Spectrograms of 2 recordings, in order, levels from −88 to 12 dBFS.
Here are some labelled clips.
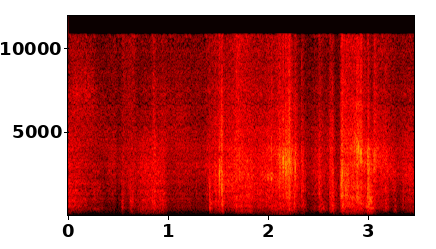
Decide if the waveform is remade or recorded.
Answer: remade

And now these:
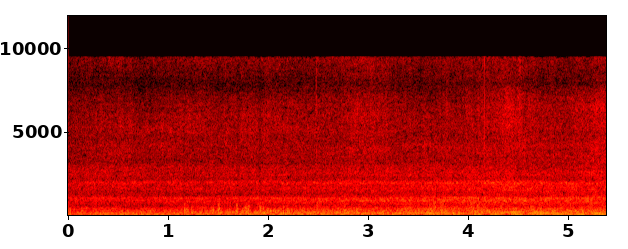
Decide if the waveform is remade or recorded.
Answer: remade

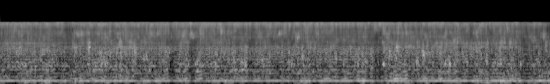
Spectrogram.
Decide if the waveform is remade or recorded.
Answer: remade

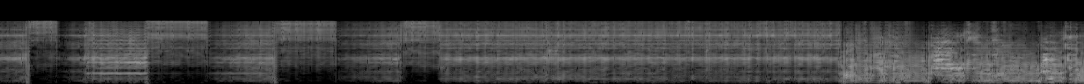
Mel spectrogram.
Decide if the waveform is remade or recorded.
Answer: remade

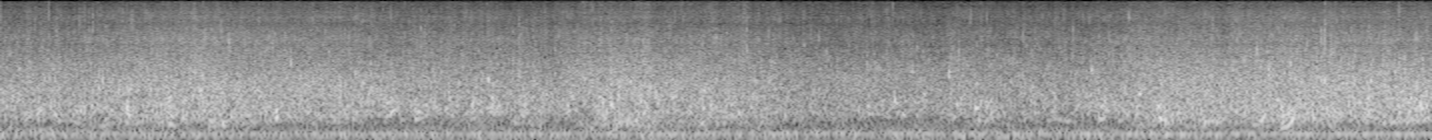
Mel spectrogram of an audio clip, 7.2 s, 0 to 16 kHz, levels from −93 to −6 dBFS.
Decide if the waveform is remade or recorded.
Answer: recorded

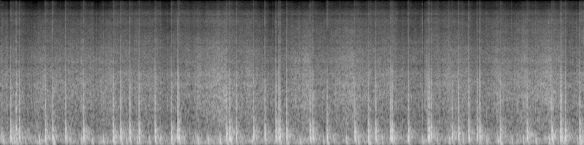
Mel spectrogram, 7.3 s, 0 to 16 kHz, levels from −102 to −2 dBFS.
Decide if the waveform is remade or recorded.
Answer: remade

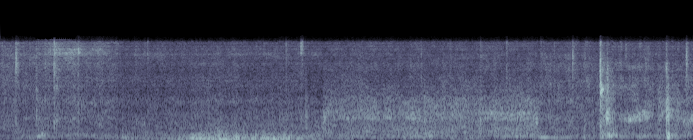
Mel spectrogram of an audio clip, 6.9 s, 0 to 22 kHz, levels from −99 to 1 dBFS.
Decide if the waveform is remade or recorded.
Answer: remade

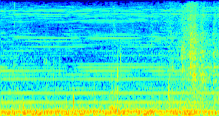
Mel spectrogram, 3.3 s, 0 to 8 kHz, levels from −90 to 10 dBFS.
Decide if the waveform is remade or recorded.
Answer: recorded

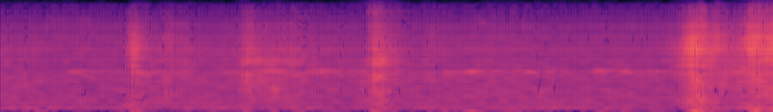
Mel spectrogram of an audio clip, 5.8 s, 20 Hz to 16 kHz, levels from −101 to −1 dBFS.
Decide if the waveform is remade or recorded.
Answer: remade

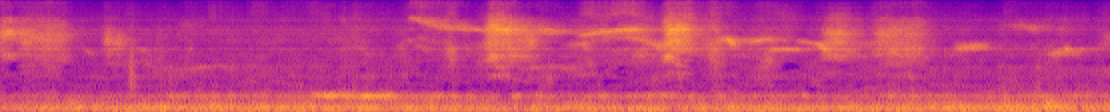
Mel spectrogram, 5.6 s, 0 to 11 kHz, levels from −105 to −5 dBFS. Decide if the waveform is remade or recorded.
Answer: remade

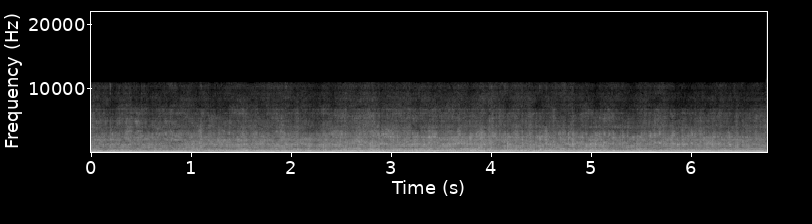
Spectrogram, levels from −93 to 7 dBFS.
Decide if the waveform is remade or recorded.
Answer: remade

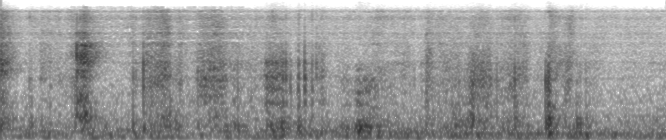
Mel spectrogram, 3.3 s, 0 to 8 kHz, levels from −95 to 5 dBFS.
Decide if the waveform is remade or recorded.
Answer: remade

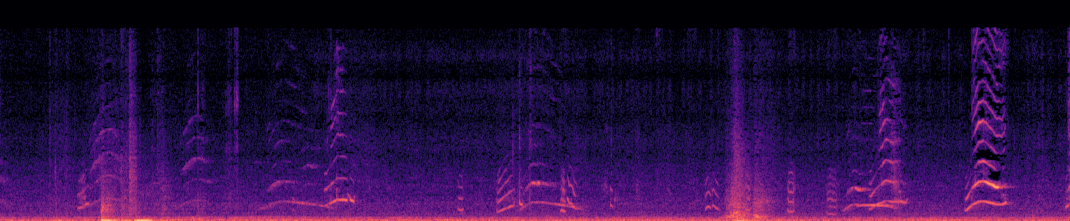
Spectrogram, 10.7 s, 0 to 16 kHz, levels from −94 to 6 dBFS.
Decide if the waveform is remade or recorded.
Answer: recorded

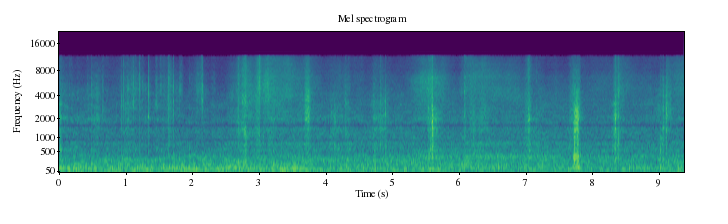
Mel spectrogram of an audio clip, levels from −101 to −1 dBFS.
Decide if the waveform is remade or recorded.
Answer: remade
